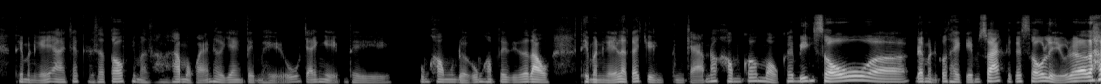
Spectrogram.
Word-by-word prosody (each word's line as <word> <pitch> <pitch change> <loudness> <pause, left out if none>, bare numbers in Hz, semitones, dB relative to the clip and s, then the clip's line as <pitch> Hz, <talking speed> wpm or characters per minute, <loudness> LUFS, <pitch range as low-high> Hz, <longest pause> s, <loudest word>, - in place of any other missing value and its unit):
thì - - -7
mình 105 - -9
nghĩ, 95 +4 -5
a, 115 -3 -3
chắc 130 +4 -11
là - - -15
sẽ 115 - -7
tốt 130 +1 0
nhưng 130 - -11
mà 100 - -10
s - - -21 0.2
sau 120 - 0
một 115 - -7
khoảng 95 +2 -7
thời 110 -5 -7
gian 110 -1 -6
tìm 100 -2 -10
hiểu, 90 +6 -11
trải 105 +1 -5
nghiệm 115 -3 -8
thì 95 -2 -12 0.3
cũng 120 - -11
không 115 -2 -4
được 95 -3 -5
cũng 110 +3 -7
hông 120 -2 -7
thể 115 - -4
đi 105 -1 -10
tới 125 - 0
đâu. 110 -4 +6 0.3
Thì 130 - -4
mình 110 -2 -3
nghĩ 100 0 -3
là 125 -1 +2
cái 135 - 0
chuyện 110 -7 -7
tình 100 -1 -14
cảm 95 +5 -5
nó 155 - -2
không 135 -3 -5
có 155 0 -1
một 150 -5 -1
cái 150 0 -5
biến 150 +4 +1
số, 175 +5 +6
ờ, 125 -3 +3
để 135 - +3
mình 130 -2 -7
có 140 - -4
thể 120 -3 -2
kiểm 110 +2 -5
soát 150 +6 +7
được 130 - -8
cái 140 - -2
số 140 +1 +3
liệu 135 -10 +1
đó 155 +3 +8
đó. 180 - +11
120 Hz, 315 wpm, -26 LUFS, 105-140 Hz, 0.3 s, đó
